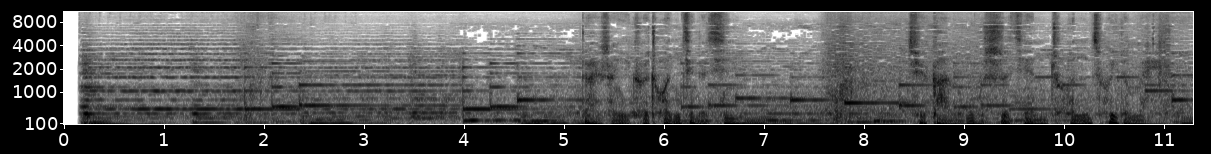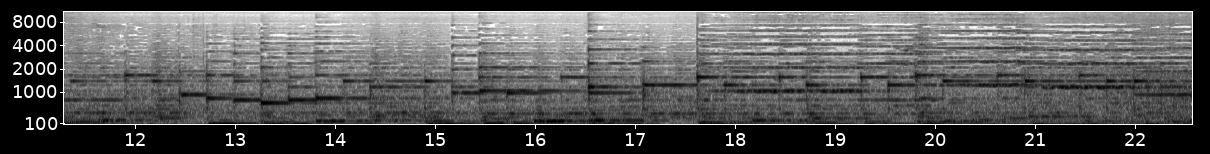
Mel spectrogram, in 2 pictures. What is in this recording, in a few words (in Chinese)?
广告 食品饮料 温暖; 怡宝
